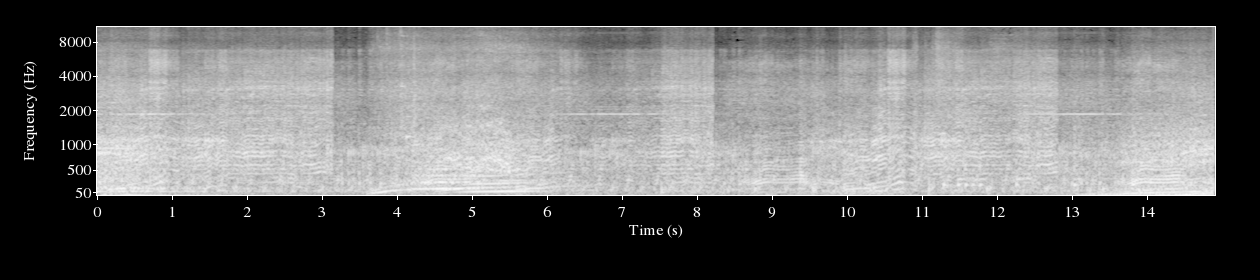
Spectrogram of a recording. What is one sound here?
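A motorbike engine revs and whines.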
